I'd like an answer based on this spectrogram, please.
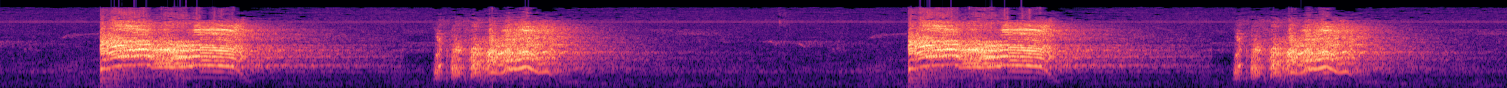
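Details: Loud raspy screeches from an Asiatic wild dog, or dhole, four calls in under eight seconds. Sudden strident cries alternate with stuttering, chattering ones, each dying away within about a second; a faint high whine persists throughout.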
